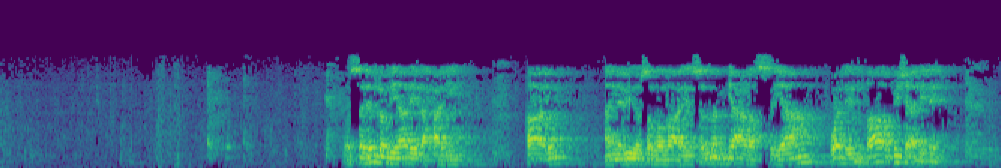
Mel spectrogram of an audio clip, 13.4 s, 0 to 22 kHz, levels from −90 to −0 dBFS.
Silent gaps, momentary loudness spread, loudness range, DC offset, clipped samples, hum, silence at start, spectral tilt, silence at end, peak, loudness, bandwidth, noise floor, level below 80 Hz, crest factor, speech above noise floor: none; 20 LU; 5 LU; under 0.1%; under 0.1%; none; 2.1 s; -3 dB/octave; 0.05 s; -2 dBFS; -15 LUFS; 5.8 kHz; -51 dBFS; -56 dBFS; 16 dB; 36 dB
